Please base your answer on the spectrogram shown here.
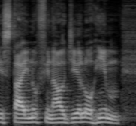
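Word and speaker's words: אֱלֹהִים: Então a palavra Elohim, de acordo com essa regrinha aqui didática, ficaria Elohim. 3 sílabas. Então, uma meia sílaba, por assim dizer, debaixo do Aleph, o Hatef Segol, o Lamed e o Holem, mais uma sílaba aberta e, por fim, uma sílaba fechada, terminando com Him, Elohim.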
